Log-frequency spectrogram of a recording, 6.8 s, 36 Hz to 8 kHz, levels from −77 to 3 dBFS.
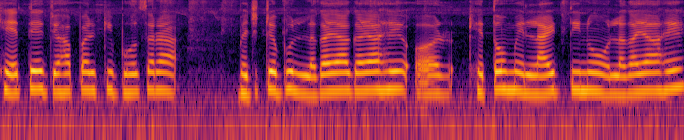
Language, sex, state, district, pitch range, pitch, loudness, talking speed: Hindi, female, Odisha, Malkangiri, 220-245 Hz, 235 Hz, -15 LUFS, 150 wpm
